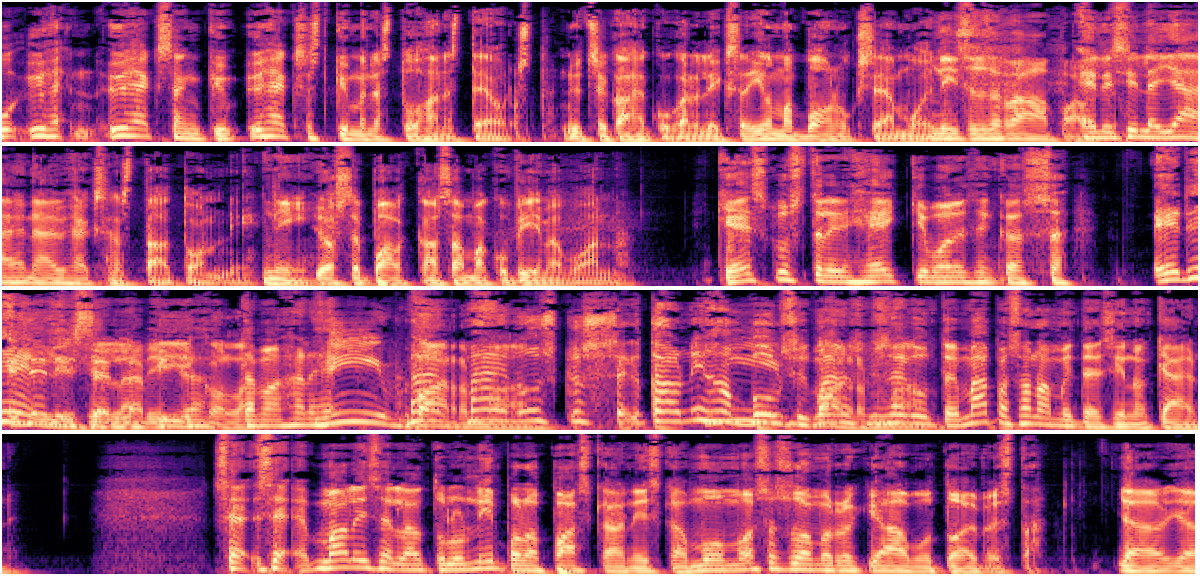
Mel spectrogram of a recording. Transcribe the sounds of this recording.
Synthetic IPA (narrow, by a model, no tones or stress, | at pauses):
uyheyheksæŋkyyheksæst̪kymːenest̪uhɑnːest̪ḛuro̰st̪nyt̪sekɑheŋkuːkɑ̰ˑuɾelḭksɑilmɑmbonuksḭjɑ̰mṵḭniːnsoserɑːpɑ̰lelisilːæjæːenæːyheksænsɑ̥t̪ɑ̰ːt̪o̰nːḭːnḭːjossepɑlkːɑːnsɑmɑkuʋiːmḛʋṵɑ̰nːɑ | keskust̪elinɦeikːimɑliseŋkɑnsːɑ | edelːiselːæʋiːolːtæmæɦænhniːmɑrmæenuskosset̪æːonihɑmbulsit̪mæenukosekunt̪ːelimæepæsɑnommit̪ensiːnoŋkæyny | seseʔmɑliselːɑont̪ulːunniːmpɑljopɑskɑːniskɑːmmuːmːuɑˑst̪ɑsuɑmerykiɑːmut̪oimḛst̪ɑ̥ | jɑjɑ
